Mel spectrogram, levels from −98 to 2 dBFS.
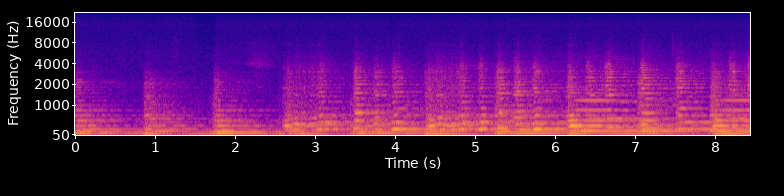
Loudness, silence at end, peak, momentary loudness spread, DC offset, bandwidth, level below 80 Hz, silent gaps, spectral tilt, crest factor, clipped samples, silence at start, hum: -31 LUFS; 0 s; -12 dBFS; 11 LU; under 0.1%; 8.2 kHz; -48 dBFS; none; -9 dB/octave; 18 dB; under 0.1%; 0 s; none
